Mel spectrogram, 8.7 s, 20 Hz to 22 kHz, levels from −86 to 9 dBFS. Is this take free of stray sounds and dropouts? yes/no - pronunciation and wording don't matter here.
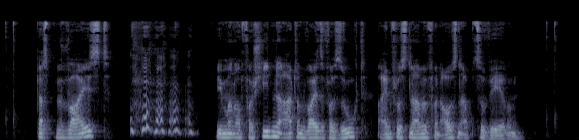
no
